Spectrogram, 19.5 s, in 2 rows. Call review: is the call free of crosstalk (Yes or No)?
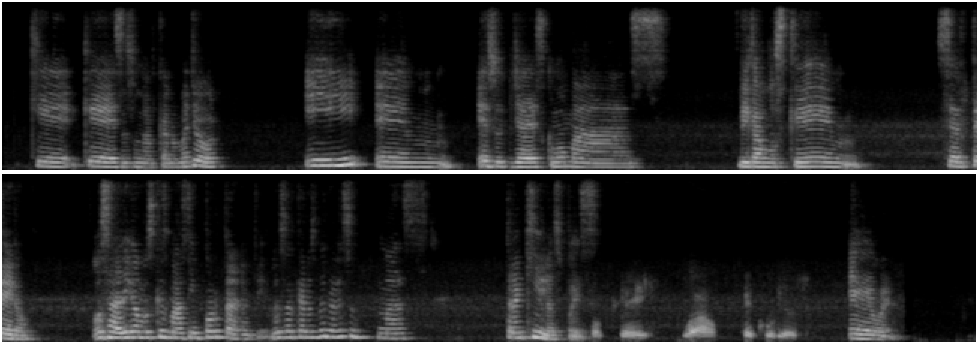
Yes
